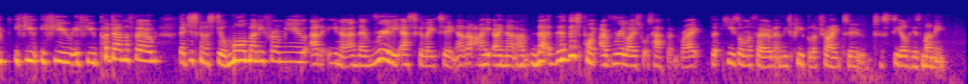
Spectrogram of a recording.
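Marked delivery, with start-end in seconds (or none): 0.0-3.9 put-on aggressive, threatening tone. Retelling a scam call, imitating an aggressive caller. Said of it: "getting more and more aggressive".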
